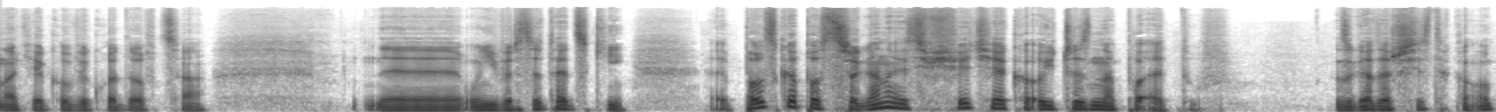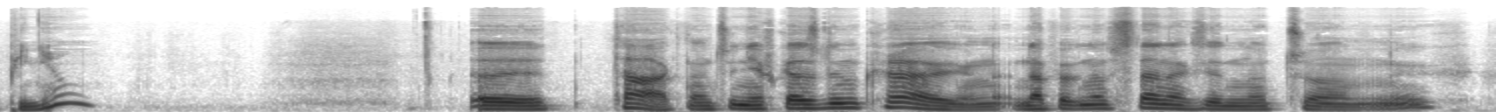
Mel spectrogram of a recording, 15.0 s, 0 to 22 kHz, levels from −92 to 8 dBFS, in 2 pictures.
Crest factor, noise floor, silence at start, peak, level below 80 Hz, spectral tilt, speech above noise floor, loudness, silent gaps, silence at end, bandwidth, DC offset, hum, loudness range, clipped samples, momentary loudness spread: 14 dB; -58 dBFS; 0 s; -2 dBFS; -38 dBFS; -5.5 dB/octave; 43 dB; -16 LUFS; none; 0.3 s; 17 kHz; under 0.1%; none; 7 LU; under 0.1%; 16 LU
